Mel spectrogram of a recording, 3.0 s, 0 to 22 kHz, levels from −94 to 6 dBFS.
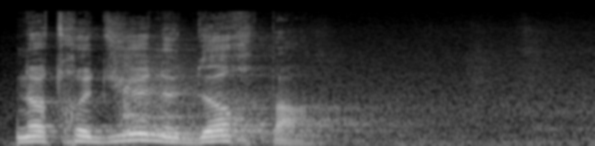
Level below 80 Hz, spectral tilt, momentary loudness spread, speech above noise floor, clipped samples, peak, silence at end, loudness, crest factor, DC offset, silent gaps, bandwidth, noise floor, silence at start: -52 dBFS; -6 dB/octave; 12 LU; 31 dB; under 0.1%; -8 dBFS; 1.2 s; -22 LUFS; 16 dB; under 0.1%; none; 16 kHz; -52 dBFS; 0.1 s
